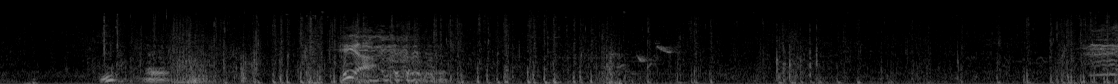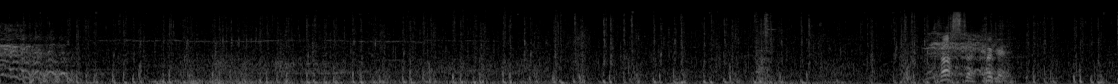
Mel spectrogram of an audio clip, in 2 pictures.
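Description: Horse hooves thud on grass at a gallop.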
